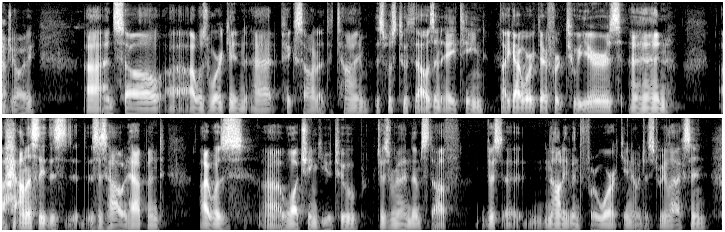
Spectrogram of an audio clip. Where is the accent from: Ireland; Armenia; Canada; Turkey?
Armenia; Yerevan; I grew up here in Yerevan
